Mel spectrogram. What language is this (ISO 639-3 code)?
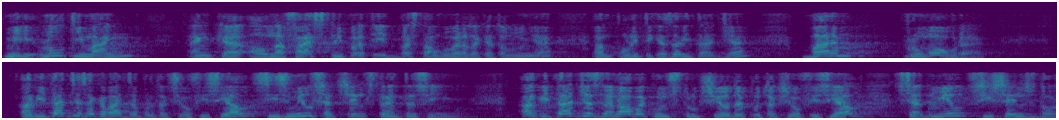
cat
